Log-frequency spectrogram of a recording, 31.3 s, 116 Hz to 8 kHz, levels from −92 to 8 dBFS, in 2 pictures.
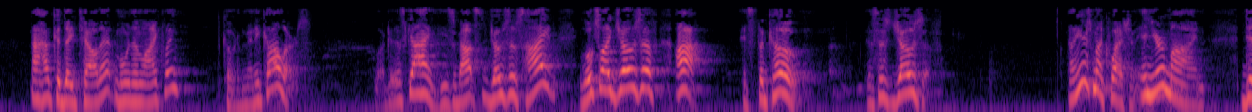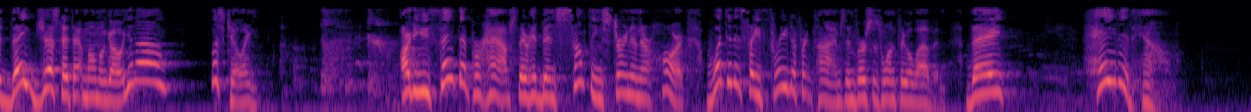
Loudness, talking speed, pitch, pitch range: -34 LUFS, 150 wpm, 200 Hz, 165-255 Hz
